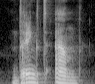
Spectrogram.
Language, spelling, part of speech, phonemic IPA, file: Dutch, dringt aan, verb, /ˈdrɪŋt ˈan/, Nl-dringt aan.ogg
- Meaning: inflection of aandringen: 1. second/third-person singular present indicative 2. plural imperative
